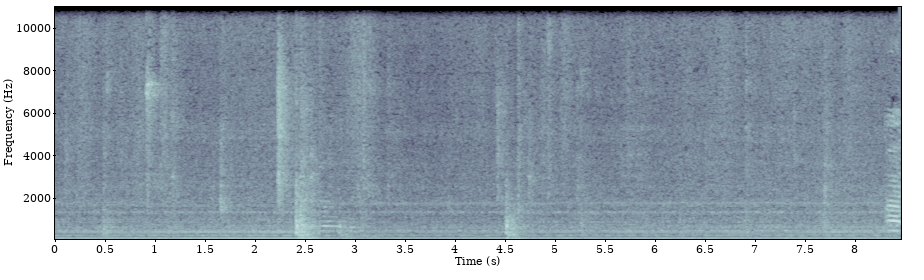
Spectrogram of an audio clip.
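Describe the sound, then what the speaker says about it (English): A door is pushed shut in a room where a student nurse is demonstrating a procedure. Two short, dull knocks stand out over a steady low electrical hum. "Now allow me to close the door so that no one from the outside will be able to disturb you"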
